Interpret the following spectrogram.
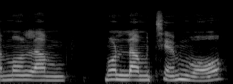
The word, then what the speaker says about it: Monlam Chenmo: Yeah, Monlam Chenmo, and the Great Prayer Festival, English translation.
